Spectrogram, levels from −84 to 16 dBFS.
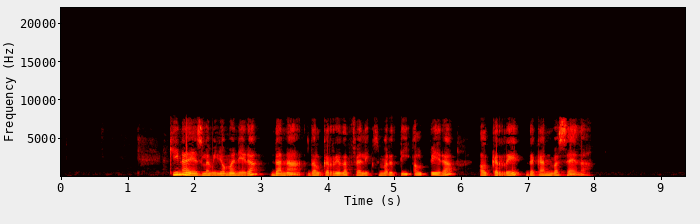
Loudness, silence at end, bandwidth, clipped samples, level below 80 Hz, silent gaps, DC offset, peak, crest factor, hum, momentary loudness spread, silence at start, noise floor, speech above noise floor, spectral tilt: -28 LUFS; 1.45 s; 8 kHz; under 0.1%; -62 dBFS; none; under 0.1%; -12 dBFS; 18 dB; none; 9 LU; 1.65 s; -80 dBFS; 52 dB; -5 dB/octave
